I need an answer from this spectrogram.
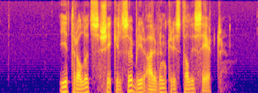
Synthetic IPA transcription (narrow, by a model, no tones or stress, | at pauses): iːt̪ʰɾɔlət̪sʃɪkəlsəbɽiːɾʔɑ̰ɾʋənkʰɾɪst̪ʰɑlɪsḛːʈ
